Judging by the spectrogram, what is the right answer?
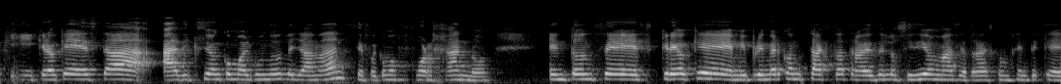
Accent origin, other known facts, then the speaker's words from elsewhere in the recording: Mexico; Claro, yo soy mexicana. mi papá es italiano, mi mamá es mexicana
